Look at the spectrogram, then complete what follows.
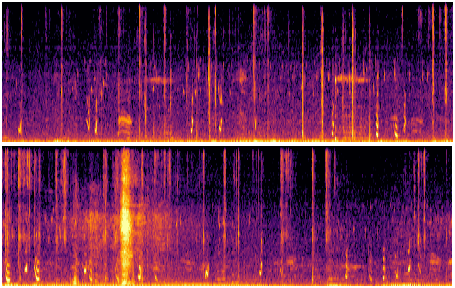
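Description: Grey francolin foraging on dry soil: scattered quiet ticks and short soft notes over a steady low hum, with one sharper click about two-thirds of the way through.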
